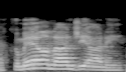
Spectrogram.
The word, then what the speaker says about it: Kumail Nanjiani: And it's actually starring Kumail Nanjiani. Am I saying that right? – Yeah, Kumail Nanjiani.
